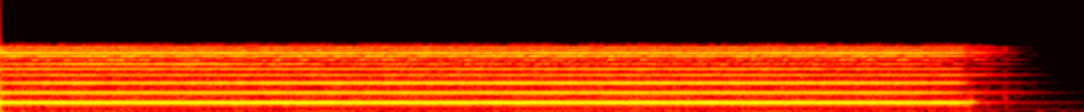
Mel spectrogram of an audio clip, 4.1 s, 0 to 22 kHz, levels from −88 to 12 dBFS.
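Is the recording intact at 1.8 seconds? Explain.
No, the music at 1.8 s, as throughout, sounds rough and grainy with nothing above 4.3 kHz, likely Opus compression starved of bits and filling bands with noise.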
